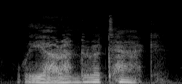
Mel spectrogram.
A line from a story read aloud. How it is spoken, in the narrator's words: Jennifer breathed to them, her head already pounding with a dull ache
